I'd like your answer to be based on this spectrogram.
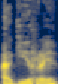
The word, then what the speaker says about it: Aguirre: Anyway, The War Priest by Anne Aguirre. You're like, why do you say it like that? Because I'm Spanish, okay? And it's A-G-U-I-R-R-E. So from my mind, it's Aguirre.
